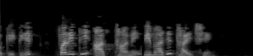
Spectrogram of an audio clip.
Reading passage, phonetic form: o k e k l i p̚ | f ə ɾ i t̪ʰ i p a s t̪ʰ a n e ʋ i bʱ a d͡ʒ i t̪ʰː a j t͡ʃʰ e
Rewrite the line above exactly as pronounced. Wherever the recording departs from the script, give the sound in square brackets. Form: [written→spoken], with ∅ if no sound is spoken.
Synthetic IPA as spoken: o k e k l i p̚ | f ə ɾ i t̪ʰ i [p→ʔ] a s t̪ʰ a n e ʋ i bʱ a d͡ʒ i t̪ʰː a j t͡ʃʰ e

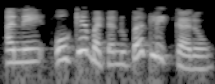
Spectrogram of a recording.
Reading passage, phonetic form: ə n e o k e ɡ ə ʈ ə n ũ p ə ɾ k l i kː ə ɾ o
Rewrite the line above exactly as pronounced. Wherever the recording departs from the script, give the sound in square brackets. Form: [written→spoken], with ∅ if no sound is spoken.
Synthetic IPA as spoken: ə n e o k e [ɡ→b] ə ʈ ə n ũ p ə ɾ k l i kː ə ɾ o

